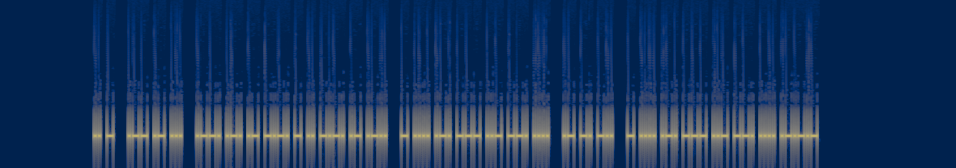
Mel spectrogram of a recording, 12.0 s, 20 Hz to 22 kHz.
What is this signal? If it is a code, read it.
Morse code, heard as a keyed tone, about 44 wpm, 700 Hz. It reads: IT WAS PRACTICAL THROUGH AND THROUGH.
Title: Sentences from Top 1400 Words 45wpm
